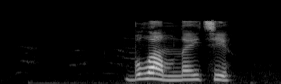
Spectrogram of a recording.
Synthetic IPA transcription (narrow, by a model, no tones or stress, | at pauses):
bʊlˠɑmnajt̪ʲe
